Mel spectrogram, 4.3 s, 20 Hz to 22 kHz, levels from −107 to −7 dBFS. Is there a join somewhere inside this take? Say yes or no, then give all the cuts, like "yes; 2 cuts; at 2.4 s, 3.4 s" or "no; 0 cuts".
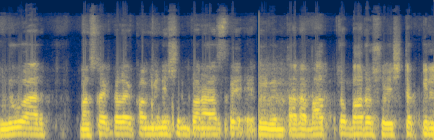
yes; 1 cut; at 2.6 s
